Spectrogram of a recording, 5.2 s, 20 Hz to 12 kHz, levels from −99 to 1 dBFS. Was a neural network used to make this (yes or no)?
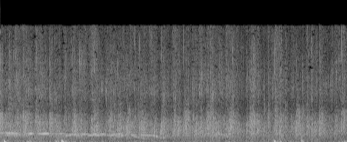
no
